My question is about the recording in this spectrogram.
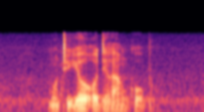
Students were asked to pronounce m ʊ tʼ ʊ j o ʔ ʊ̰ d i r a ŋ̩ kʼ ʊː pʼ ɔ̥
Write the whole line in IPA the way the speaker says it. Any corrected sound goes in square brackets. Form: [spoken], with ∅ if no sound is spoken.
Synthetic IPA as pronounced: m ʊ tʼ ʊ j o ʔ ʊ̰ d i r a ŋ̩ kʼ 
